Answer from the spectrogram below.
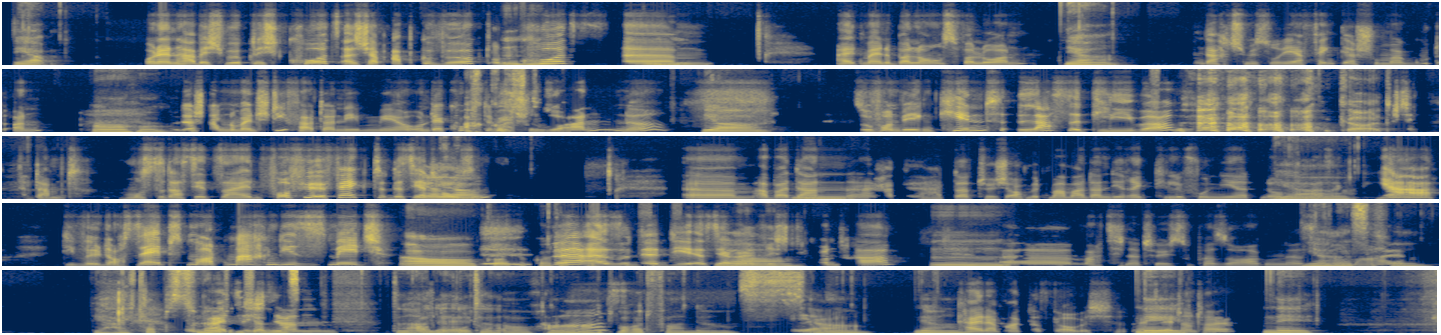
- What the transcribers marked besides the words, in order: distorted speech; other background noise; laugh; put-on voice: "Ja, die will doch Selbstmord machen, dieses Mädchen"; chuckle
- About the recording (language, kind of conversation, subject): German, unstructured, Was treibt Innovationen stärker voran: Risiko oder Stabilität?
